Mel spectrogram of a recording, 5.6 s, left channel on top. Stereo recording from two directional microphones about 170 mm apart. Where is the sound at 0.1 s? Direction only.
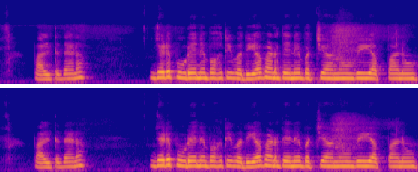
Centre (ahead or behind).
